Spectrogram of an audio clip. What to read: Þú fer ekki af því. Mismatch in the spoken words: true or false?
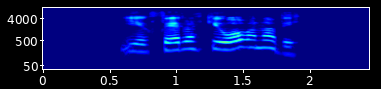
true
